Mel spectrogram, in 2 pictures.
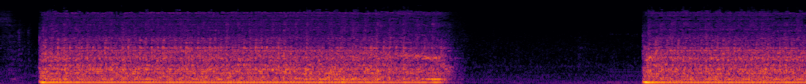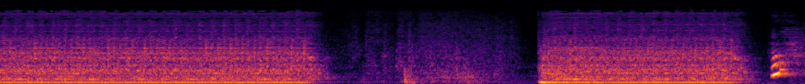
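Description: An old sewing machine hems curtains in fast, loud runs, its motor droning steadily with a low hum, stopping abruptly between three long bursts separated by quiet gaps and a brief rustle.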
